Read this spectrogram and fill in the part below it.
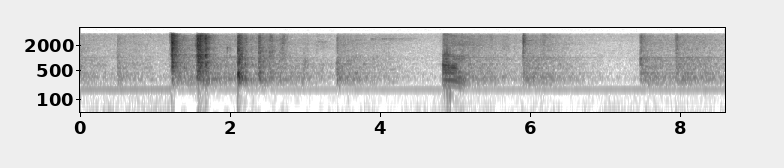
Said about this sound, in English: Excuse me, I have to just close the door here.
